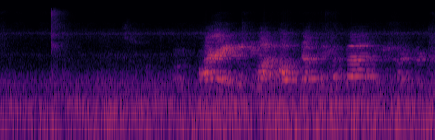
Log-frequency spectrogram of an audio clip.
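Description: A voice speaking quietly for a couple of seconds in the second half, over a low steady hum, with a single click about half a second in.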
